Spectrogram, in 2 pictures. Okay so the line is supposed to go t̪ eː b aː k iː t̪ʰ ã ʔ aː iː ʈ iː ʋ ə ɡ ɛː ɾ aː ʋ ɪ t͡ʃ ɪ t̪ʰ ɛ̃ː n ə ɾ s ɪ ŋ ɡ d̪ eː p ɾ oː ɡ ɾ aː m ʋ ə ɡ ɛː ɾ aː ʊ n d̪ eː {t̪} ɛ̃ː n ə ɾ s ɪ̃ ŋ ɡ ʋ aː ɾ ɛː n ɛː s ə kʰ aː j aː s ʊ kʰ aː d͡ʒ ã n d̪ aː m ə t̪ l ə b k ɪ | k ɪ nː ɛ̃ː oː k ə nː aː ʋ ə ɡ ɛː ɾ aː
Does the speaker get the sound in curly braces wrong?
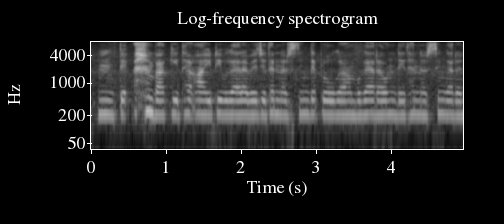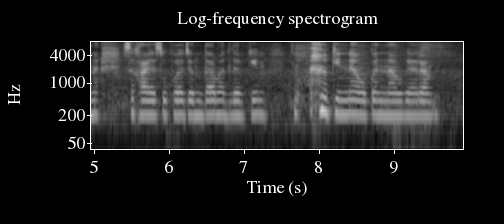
yes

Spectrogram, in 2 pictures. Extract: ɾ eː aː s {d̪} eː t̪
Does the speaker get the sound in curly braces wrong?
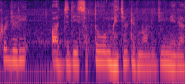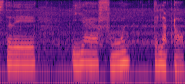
yes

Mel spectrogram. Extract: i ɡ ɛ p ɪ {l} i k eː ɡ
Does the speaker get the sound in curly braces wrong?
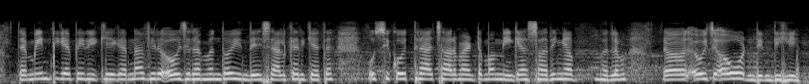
yes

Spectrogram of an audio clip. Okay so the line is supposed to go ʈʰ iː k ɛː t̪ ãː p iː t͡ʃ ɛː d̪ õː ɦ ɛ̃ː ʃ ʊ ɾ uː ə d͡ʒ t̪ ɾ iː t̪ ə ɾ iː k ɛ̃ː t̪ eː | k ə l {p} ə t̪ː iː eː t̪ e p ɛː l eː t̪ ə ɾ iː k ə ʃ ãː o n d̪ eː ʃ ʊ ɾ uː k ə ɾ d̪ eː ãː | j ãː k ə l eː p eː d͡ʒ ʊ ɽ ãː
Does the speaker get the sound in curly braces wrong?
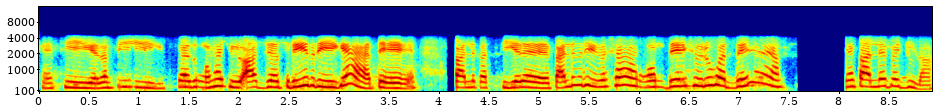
yes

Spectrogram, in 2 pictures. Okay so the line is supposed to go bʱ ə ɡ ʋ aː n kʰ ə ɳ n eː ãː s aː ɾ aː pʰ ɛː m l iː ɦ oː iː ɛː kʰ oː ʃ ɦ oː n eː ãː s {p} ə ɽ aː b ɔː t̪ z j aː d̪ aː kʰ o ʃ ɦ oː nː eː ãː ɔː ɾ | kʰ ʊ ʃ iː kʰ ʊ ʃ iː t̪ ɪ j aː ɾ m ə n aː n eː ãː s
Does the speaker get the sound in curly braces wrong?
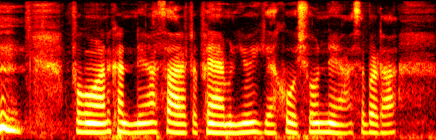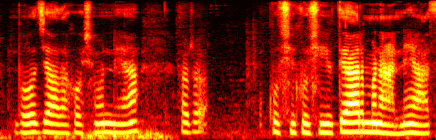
yes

